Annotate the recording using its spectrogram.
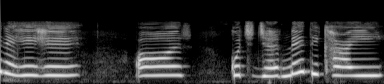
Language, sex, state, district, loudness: Hindi, female, Himachal Pradesh, Shimla, -11 LUFS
